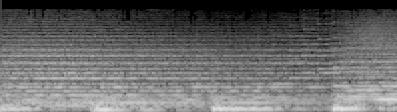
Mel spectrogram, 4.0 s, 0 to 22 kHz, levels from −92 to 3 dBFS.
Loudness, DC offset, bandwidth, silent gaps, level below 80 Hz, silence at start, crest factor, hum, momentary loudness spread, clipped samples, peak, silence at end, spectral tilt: -19 LUFS; under 0.1%; 13 kHz; none; -26 dBFS; 0 s; 12 dB; none; 7 LU; under 0.1%; -4 dBFS; 0 s; -6 dB/octave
